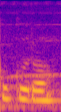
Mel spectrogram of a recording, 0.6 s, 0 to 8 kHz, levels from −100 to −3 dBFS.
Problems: background sounds at intervals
